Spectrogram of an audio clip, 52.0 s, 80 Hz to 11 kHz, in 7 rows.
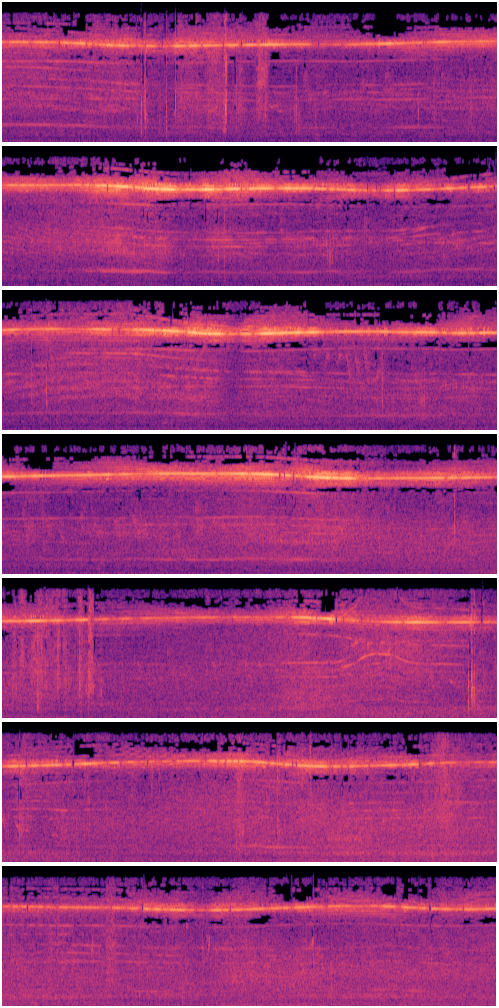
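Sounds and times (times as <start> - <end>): model plane motor buzzing: 0.0 - 51.9.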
